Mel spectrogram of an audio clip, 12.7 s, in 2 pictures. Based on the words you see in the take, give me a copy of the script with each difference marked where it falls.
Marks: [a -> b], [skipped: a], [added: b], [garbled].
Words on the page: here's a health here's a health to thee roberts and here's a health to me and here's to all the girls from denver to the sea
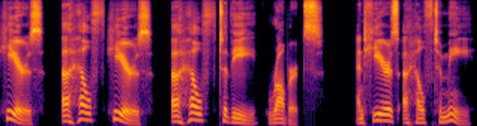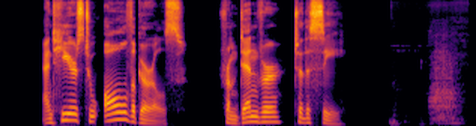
here's a health here's a health to thee roberts and here's a health to me and here's to all the girls from denver to the sea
